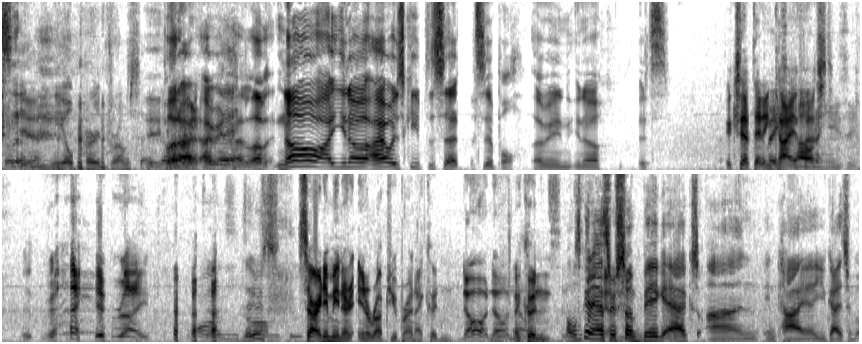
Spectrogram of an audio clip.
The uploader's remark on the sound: Live at The Cleveland Sessions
